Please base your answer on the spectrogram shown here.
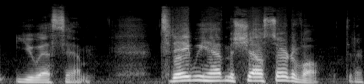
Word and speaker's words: Surdoval: and Underwriters or USM today we have Michelle certival did I pronounce it right you did all right oh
